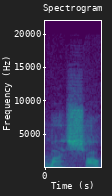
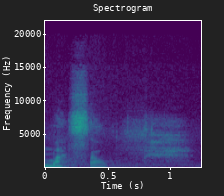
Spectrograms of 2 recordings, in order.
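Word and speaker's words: Marshall: ou seja Marsal né pode tanto pronunciar Marchal como Maral eh então foi ele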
